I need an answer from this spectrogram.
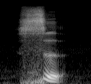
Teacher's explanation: Number 3 is read as San. Number 4 is in the fourth tone.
